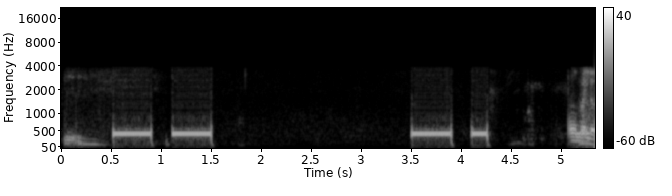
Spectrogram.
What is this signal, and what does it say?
Ringback tone (UK), 400 + 450 Hz.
